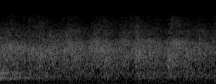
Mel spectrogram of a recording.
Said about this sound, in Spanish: Ponte de pie. Aleluya. Da fuerte ese aplauso a Dios. Bendito sea su nombre.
